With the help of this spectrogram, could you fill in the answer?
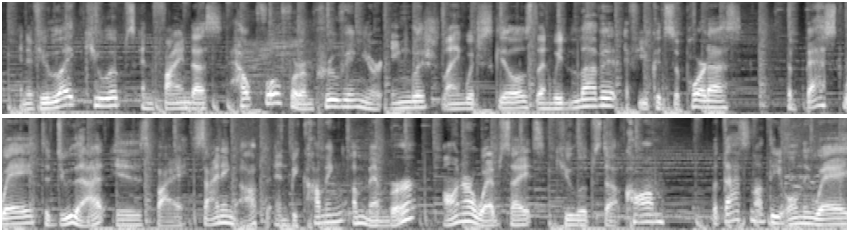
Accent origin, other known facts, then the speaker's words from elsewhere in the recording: Kelowna, British Columbia, Canada; So we were driving from Kelowna, my hometown, to Seattle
